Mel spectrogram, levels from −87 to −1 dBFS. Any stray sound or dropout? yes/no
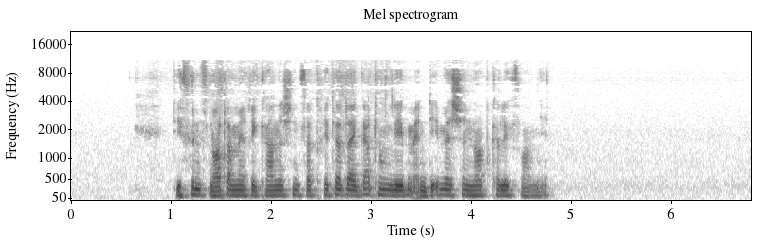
no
